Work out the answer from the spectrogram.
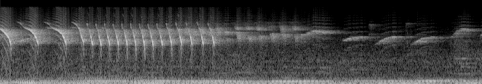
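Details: Canary, AF type, in 'gacor' tutoring song: a few sweeping notes open into a quick, even trill of sharp repeated chirps, then softer rising whistles as the song fades out over low background hum.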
